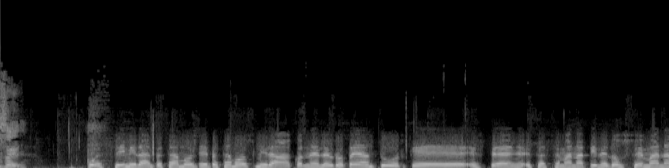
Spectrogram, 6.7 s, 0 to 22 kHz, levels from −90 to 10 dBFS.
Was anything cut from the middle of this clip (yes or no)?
yes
